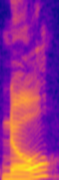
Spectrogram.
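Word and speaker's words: know: ago in Old English the word no used to be pronounced k kooan like that chin really and then like that and then answer answer in Old English if you study Old English but then K before n is deleted in every in every word so words like ni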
